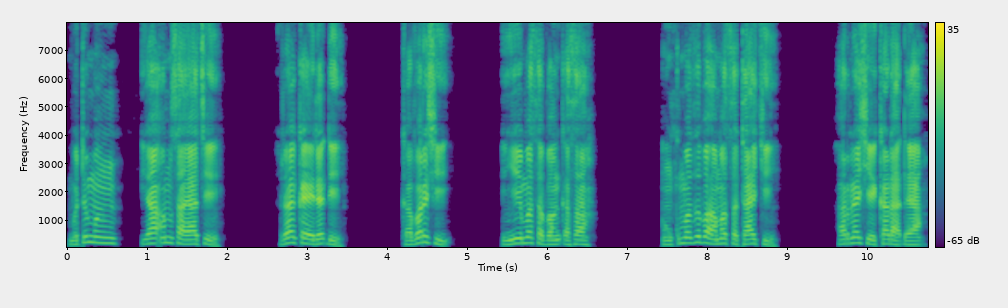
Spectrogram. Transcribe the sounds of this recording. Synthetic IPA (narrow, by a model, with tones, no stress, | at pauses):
mʊ˨tʊ˦mɪ˨ɲ | jaː˦ʔa˦msaː˨jaː˦t͡ʃeː˦˨ | ɽɐ˦ŋka˨je˨dɐ˦ɗeː˨ | kɐ˨bɐ˦rʃi˨ | ʔɪ˨ɲjiː˦mɐ˦sa˨bɐ˦ŋkʼɐ˦s̬aː˦ | ʔɪ˨ŋkʷʊ˦ma˦zʊ˦baː˨mɐ˦sa˨taː˦kʲiː˨ | ha˦rna˦ʃeː˨kɐ˦ɽaː˨ɗɐ˦ja˦ʔ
